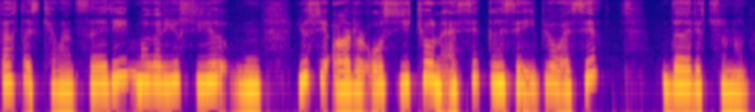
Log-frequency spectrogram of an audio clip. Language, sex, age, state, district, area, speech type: Kashmiri, female, 30-45, Jammu and Kashmir, Budgam, rural, spontaneous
